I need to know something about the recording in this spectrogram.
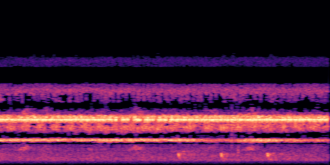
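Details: A dense night chorus of crickets in a field, steady high-pitched trilling bands layered over one another.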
